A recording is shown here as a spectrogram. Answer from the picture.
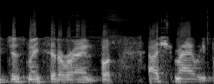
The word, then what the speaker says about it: Ashmawy: It's, it's, it's, it's, it's actually very phonetic. It's Ashmawy. Okay, Ashmawy.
